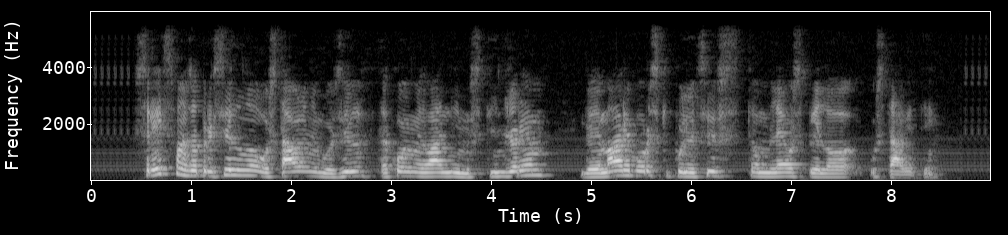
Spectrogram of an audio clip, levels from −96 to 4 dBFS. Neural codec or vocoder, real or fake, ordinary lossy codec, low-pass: none; real; none; 5.4 kHz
